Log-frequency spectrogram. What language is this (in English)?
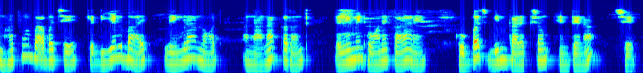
Gujarati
